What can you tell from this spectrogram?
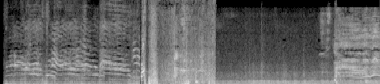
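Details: Kitten meowing indoors in a funny cat compilation, a few wavering harmonic mews over background chatter and a loud noisy burst in the middle, then a final rising mew.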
